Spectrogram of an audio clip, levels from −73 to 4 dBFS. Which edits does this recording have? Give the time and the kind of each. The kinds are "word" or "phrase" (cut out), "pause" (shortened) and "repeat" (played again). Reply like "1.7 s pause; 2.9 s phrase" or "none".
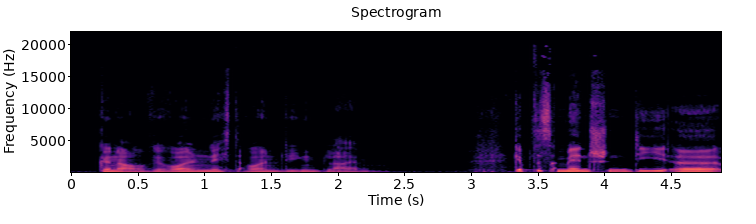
1.3 s phrase; 3.6 s word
